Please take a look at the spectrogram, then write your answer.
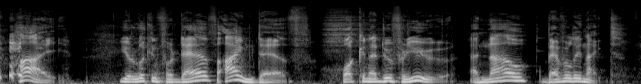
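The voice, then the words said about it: Mid-Atlantic drawl DJ voice as Dev. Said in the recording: “He's like a Mid-Atlantic drawl DJ”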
